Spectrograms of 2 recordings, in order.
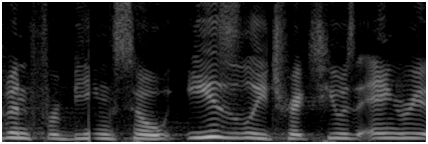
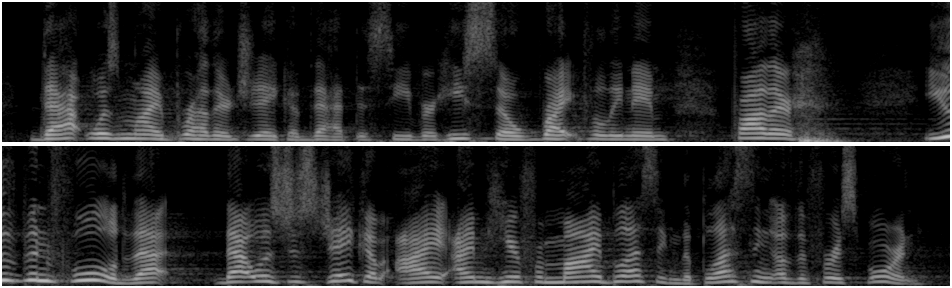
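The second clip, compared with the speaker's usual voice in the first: ordinary delivery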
